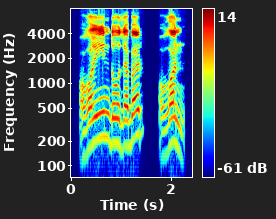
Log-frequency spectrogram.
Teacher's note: غین کی آواز کو بھی موٹا کرتے ہیں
